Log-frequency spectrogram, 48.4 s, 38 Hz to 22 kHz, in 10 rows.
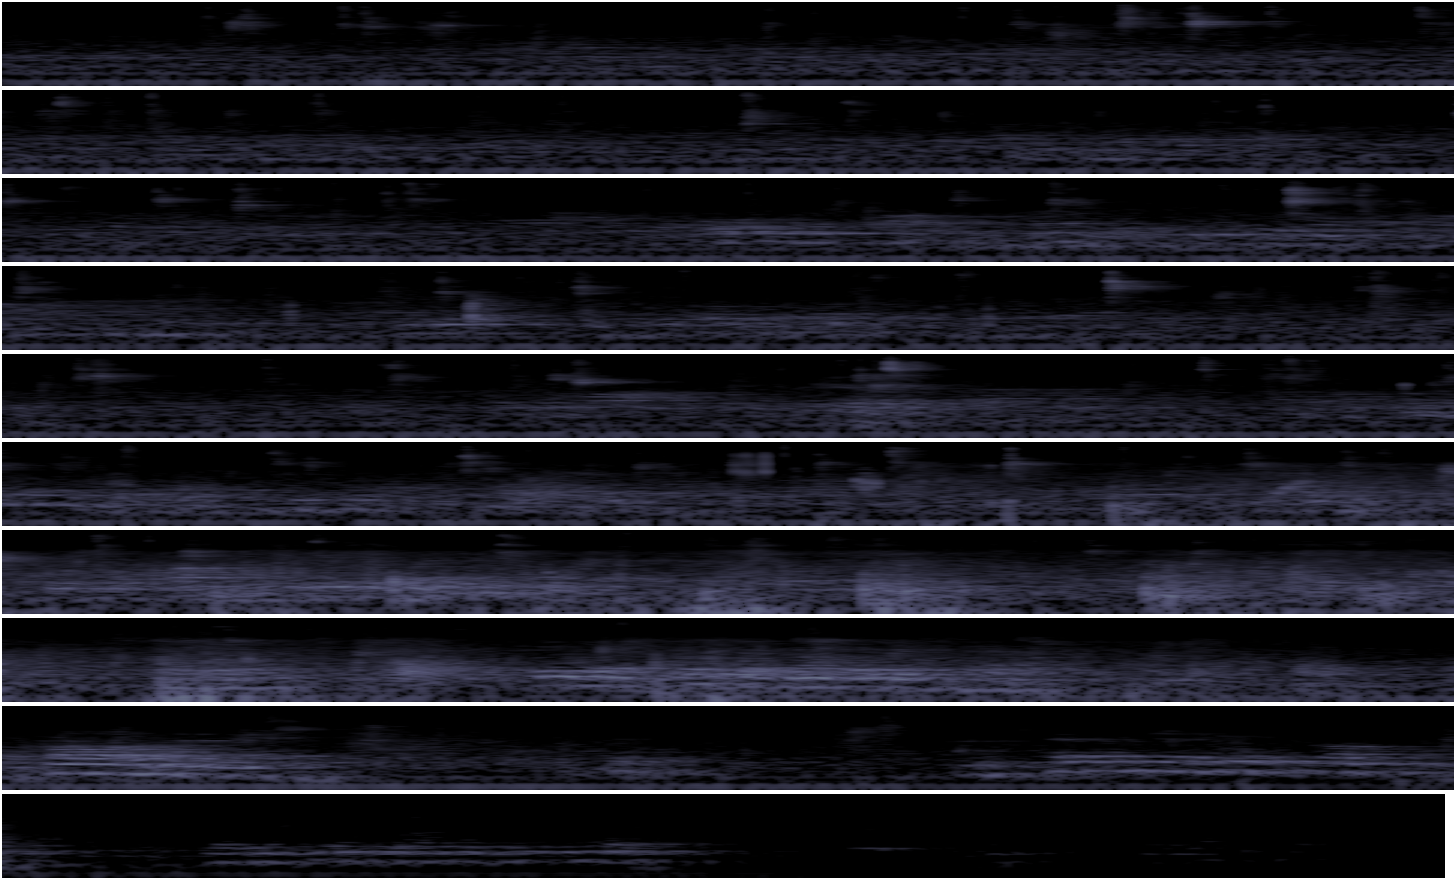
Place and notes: Route des Grottes dHercule, Tanger, Morocco - Caves of Hercules
Recording down in the Roman caves of Hercules.
(Soundman OKM I Solo, Zoom H5)
Tanger-Tétouan-Al Hoceima ⵟⴰⵏⵊ-ⵟⵉⵜⴰⵡⵉⵏ-ⵍⵃⵓⵙⵉⵎⴰ طنجة-تطوان-الحسيمة, Maro, 1 February 2020, 12:30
